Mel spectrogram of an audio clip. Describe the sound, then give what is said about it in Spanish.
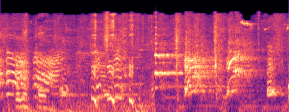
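A dog barks and yips excitedly several times in quick, uneven bursts, fairly loud, as a man goes in with it, with people's voices mixed in around the barking. “Ahí entró con el perro.”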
